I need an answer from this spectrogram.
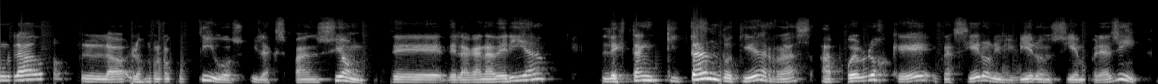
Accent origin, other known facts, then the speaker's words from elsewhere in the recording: Montevideo, Uruguay; nací y vivo en Montevideo.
